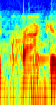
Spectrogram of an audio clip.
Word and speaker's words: craic: Like, so it's actually, the crack is spelled C-R-A-I-C.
